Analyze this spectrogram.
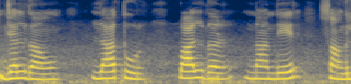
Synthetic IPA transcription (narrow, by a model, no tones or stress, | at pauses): d͡ʒəlɡãːõlaːt̪uɾ | paːlɡəɾnãːnd̪eːɾsãːŋɡl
